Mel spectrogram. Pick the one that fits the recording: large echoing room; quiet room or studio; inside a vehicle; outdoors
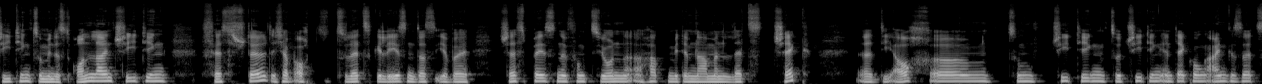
quiet room or studio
